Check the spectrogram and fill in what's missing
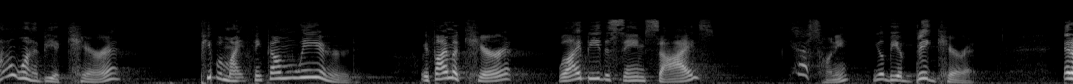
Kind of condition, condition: setting, large echoing room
